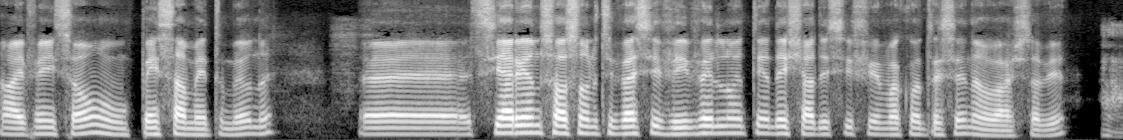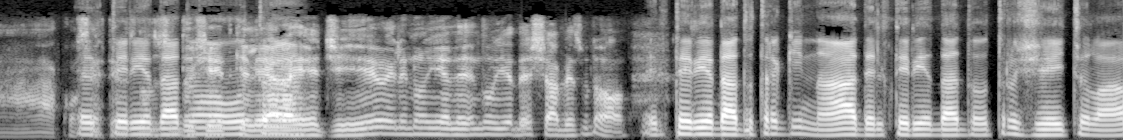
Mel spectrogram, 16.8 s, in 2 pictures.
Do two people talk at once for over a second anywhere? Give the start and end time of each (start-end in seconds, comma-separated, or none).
9.0-10.8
